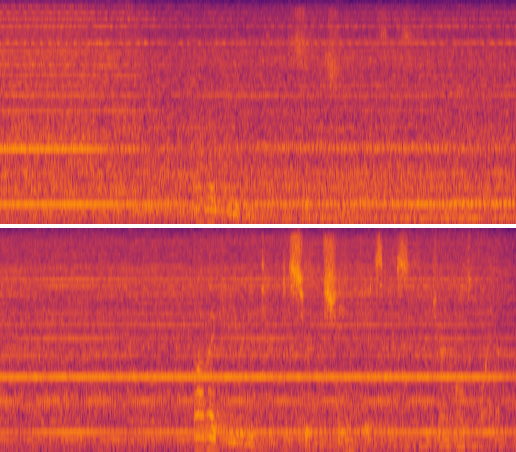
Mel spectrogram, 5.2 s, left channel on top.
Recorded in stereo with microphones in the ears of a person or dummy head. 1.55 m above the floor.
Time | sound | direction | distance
1.9 | a man speaking | 50° right (ahead or behind) | 2.5 m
